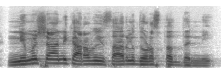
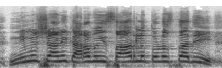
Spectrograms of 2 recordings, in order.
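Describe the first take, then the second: First: Said in the usual way. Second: నిమిషానికి hit high and loud, the rest following; stress on నిమిషానికి. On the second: Real, not acted. Preacher hammering home the count, stress on నిమిషానికి. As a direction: punch నిమిషానికి and carry the count.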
